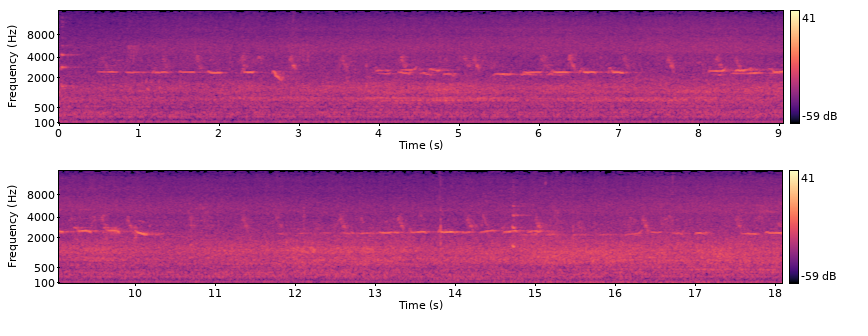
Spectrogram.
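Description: Bird calls outdoors: a short high trill at a nearly steady pitch, repeated every second or two, over steady outdoor background noise.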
